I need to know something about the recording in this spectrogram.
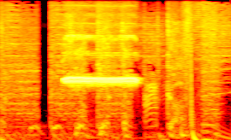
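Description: A single steady high-pitched beep, under a second long, from a workout interval timer signalling the start of the next exercise. It sounds over electronic dance music whose bass drops out and comes back near the end.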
